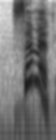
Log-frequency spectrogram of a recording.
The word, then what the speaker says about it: Simmet: It's Simmet like symmetry. – Simmet like symmetry.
